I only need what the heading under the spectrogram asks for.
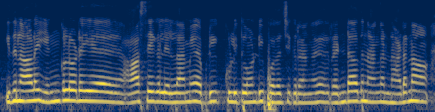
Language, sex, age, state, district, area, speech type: Tamil, female, 30-45, Tamil Nadu, Thoothukudi, rural, spontaneous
